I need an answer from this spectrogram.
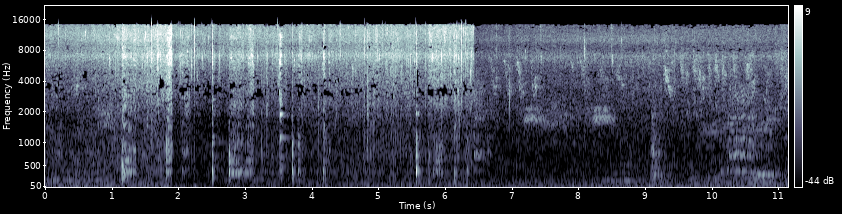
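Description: Chopped onions sizzling in hot oil in an aluminium karahi, with a metal ladle stirring and scraping and knocking sharply against the pan several times. About six and a half seconds in the sizzle drops to a softer hiss.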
